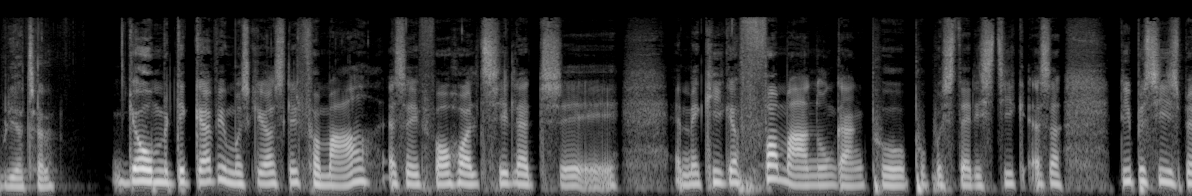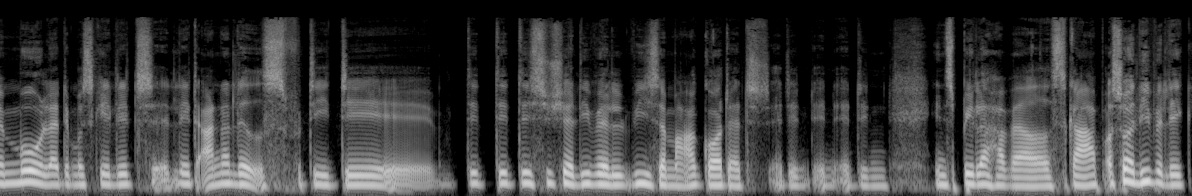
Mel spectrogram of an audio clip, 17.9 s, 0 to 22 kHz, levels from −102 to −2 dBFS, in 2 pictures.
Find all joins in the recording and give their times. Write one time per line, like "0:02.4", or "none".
none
